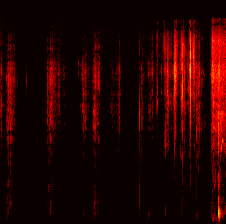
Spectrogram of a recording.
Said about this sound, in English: Sorry for the bag crinkle, but you're going to get some chewy ASMR now. I just deliberately crunched into the mic, so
